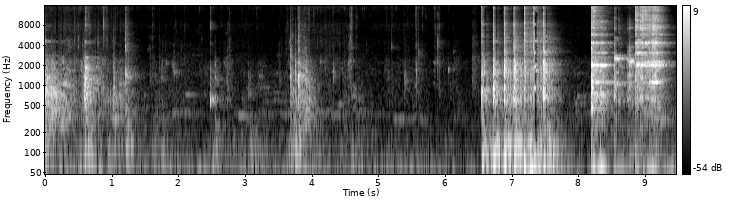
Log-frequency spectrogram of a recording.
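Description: Cooking pot and utensils clattering: scattered light clinks and knocks, then two busy stretches of metal clanking and scraping near the end, the second with a ringing metallic tone.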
